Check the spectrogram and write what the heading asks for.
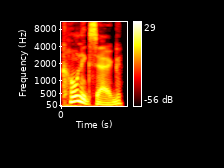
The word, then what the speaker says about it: Koenigsegg: It's actually pronounced Koenigsegg.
